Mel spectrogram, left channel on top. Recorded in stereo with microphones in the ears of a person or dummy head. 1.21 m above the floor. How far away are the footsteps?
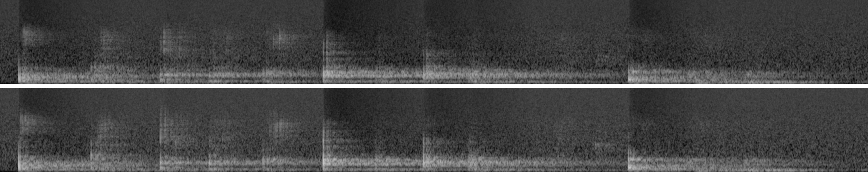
About 7.5 m.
